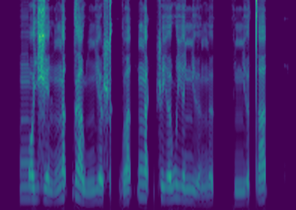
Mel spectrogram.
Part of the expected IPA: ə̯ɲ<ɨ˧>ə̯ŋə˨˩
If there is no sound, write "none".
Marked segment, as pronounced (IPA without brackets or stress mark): ɨ˨˩˨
